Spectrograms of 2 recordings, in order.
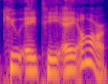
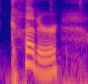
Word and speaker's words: Qatar: what's proper pronunciation of Q A T A R. And the chic basically said, well, it's it's Qatar is the main pronunciation, but it's perfectly okay to say cutter or gutter.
